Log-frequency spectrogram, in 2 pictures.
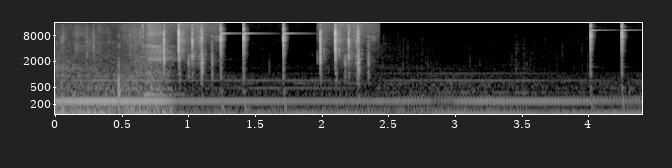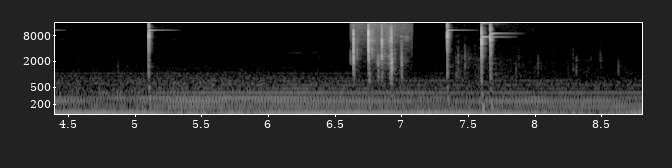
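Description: Short electronic menu ticks sound several times.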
